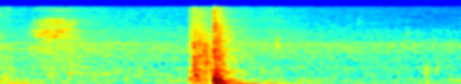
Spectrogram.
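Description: A plastic case knocks softly onto a hard surface.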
